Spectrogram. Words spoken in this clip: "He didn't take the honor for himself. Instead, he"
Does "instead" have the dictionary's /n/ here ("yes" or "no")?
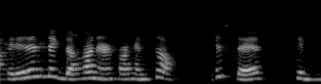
no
